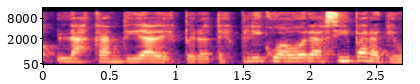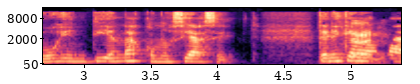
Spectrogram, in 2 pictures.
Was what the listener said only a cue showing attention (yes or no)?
yes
